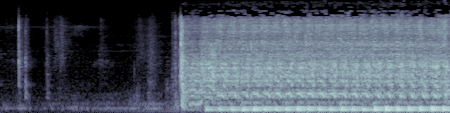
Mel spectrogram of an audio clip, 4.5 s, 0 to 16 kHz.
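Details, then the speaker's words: 2007 Toyota Avanza 1.3 that died suddenly while driving, cranking with throttle valve open at about three pulses a second, never catching; fuses, scan, fuel pump, ignition, injectors OK; compression air puffs back through intake, suspected leaking valve. "Jadi kalau ada suara angin yang kembali dari Intake ini seperti klep bocor ya angin dari tekanan kompresi seperti kembali atau terpen balik ke intake"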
